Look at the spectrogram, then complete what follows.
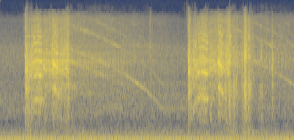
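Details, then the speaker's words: Jeep Cherokee after a hard rollover, cranked on the starter with spark plugs removed to shoot oil out of the cylinders: fast, even spin with no compression pulses and bursts of hiss. "see if it'll freewheel over now yeah just crank it over see what it does all right a couple more of those do that once or twice more with a little bit more crank yeah"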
